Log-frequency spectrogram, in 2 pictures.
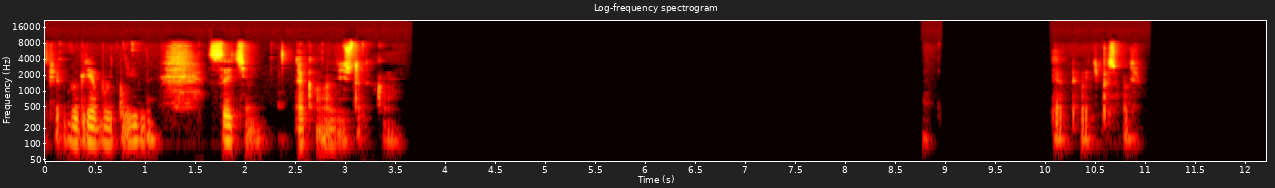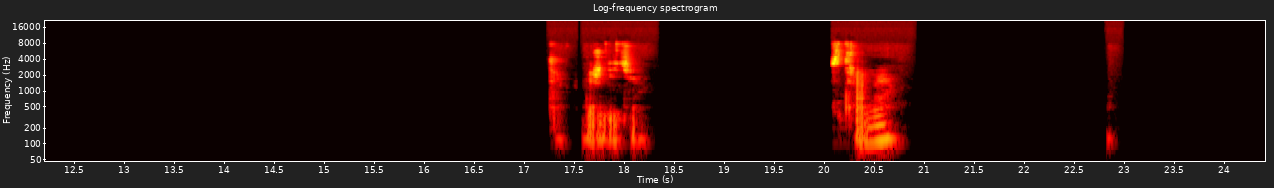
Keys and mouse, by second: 0.1 shift+middle click, 0.9 click, 1.7-2.3 middle drag, 2.7 shift+middle drag, 3.1 click, 7.7 1, 8.1-9.4 middle drag, 10.8 KP_Decimal, 12.0 alt+z, 12.7 alt+z, 13.4 g, 14.5 ctrl+z, 14.7 x, 16.3 middle click, 16.5 ctrl+z, 17.7 2, 18.1 x, 20.0 middle click, 20.7 1, 21.3 middle click, 22.2 2, 22.6 click, 23.7 f.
